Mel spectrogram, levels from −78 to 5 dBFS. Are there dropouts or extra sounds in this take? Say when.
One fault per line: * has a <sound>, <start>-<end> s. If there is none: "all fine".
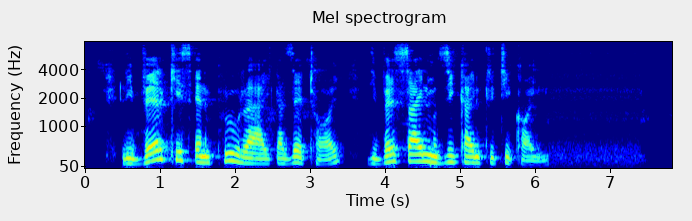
all fine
